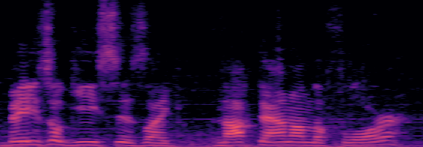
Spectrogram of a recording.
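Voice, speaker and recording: Guy streamer goofing around mid-game, bright kinda high voice, faint game music behind. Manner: joking, animated, quick self-corrections. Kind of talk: casual chat while gaming.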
